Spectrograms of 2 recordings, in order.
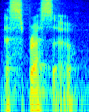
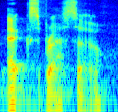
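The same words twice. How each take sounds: First: The word begins with an 'es' sound. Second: The word begins with an 'ex' sound. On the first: The speaker calls it right. "it is an S sound" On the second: The speaker calls it wrong. "I hope you don't like to drink your espresso"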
